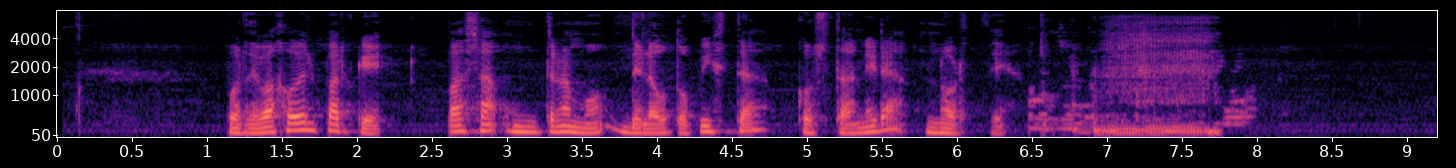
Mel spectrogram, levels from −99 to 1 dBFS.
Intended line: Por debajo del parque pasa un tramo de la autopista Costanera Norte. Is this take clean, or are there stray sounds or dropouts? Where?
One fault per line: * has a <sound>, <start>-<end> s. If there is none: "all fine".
* has a throat clearing, 6.5-8.0 s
